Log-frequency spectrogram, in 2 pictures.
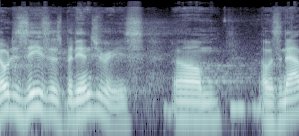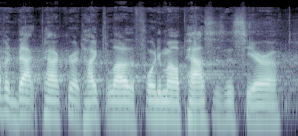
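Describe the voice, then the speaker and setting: Someone talks at a fairly quick pace while noticeable background noise plays behind them. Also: man. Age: 60s. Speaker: chimney sweep sharing product testimonial. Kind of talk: testimony. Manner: animated.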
